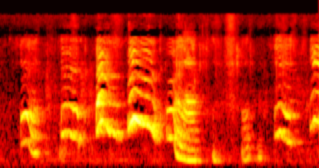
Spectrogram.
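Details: High whining squeals from puppies learning to walk, each cry bending down in pitch. Roughly eight irregular whimpers follow one another, some longer and sliding lower, in a quiet room.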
